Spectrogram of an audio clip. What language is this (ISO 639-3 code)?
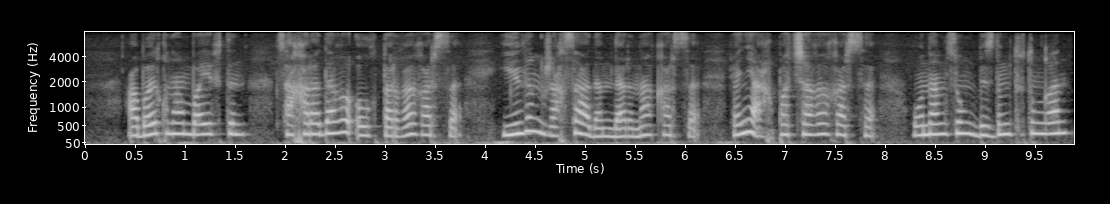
kaz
